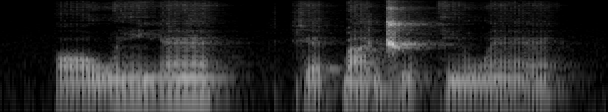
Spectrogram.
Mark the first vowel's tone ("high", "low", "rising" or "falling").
low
